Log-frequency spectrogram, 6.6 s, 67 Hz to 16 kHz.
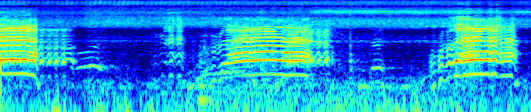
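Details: Tokara goats on a small farm in Himi, Japan, on a hot 8 August 2021, bleating after finishing their food early and eager to return to their shed; three loud, wavering, nasal bleats, the middle one about a second long, with quiet gaps.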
